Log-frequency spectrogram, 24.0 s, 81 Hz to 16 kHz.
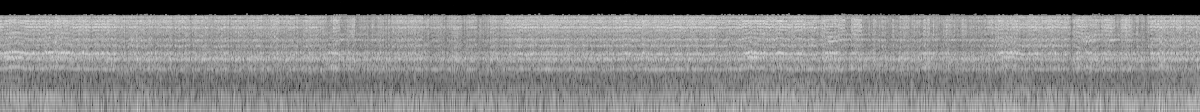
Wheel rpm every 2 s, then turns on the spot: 160, 160, 160, 160, 160, 160, 160, 160, 160, 160, 160, 170.
none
